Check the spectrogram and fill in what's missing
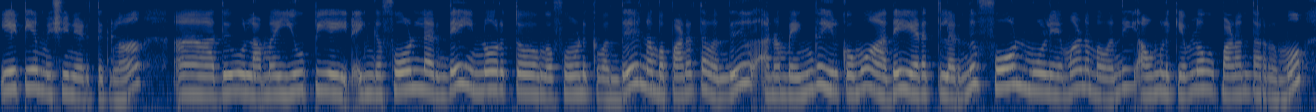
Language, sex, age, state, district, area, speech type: Tamil, female, 18-30, Tamil Nadu, Viluppuram, rural, spontaneous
